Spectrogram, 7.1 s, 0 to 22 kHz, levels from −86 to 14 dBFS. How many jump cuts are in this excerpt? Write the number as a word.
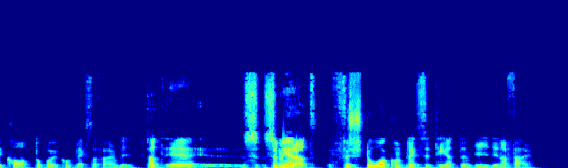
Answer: one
